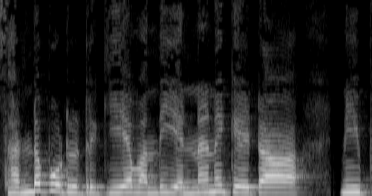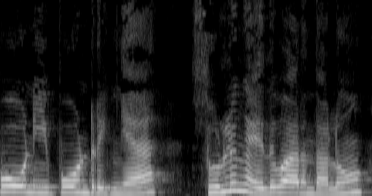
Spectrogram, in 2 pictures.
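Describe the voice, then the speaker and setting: A woman's voice: very high voice, fairly even intonation, a little fast, fairly bright tone. A woman playing an anxious young wife who keeps asking worried questions. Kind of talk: family drama skit.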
